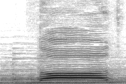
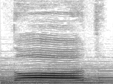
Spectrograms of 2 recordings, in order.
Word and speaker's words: ض: My sound looks similar to dal, but it's not. DAWD sound is heavier and thick. DAWD, DAWD, DAWD, DAWD. For your understanding, you can spell DAWD in English as D-A-W-D, DAWD. It sounds like the English word paw.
